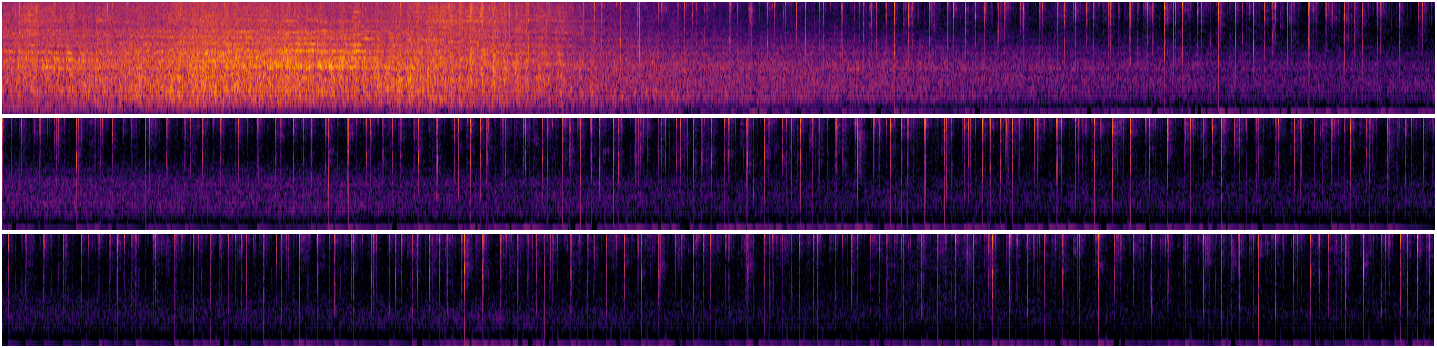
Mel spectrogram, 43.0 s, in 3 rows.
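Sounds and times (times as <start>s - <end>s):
train passing: 0.0s - 11.6s
dense irregular crackle: 0.0s - 42.9s.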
